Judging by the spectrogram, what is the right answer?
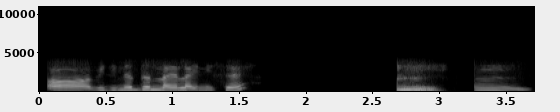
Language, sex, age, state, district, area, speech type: Bodo, female, 30-45, Assam, Udalguri, urban, conversation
